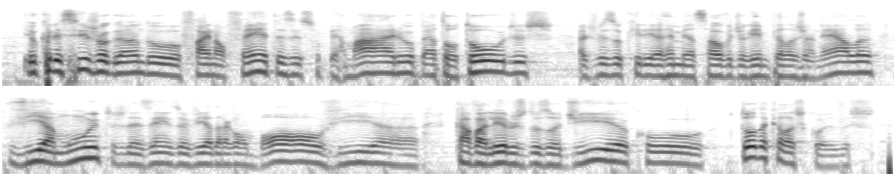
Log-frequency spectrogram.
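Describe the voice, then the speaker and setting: Music plays in the background as the speaker goes at a fairly slow pace with hardly any pauses. The pitch varies in an ordinary way. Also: man, fairly high pitch for a man. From Rio de Janeiro, Brazil. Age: 30s. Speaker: listener sharing a personal story. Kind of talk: recorded personal testimony.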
